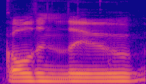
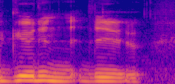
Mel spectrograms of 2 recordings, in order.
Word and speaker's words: Gouden Leeuw: so um i think other people call the ship the golden loo golden glue sorry things like that but it's i think it's the the the guden du is i think the correct pronunciation of this ship so um so yeah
